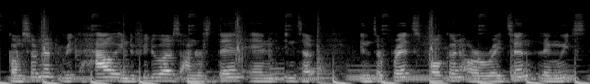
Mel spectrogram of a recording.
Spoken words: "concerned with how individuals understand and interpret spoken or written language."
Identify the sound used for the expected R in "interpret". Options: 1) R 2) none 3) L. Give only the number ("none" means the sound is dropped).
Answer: 1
